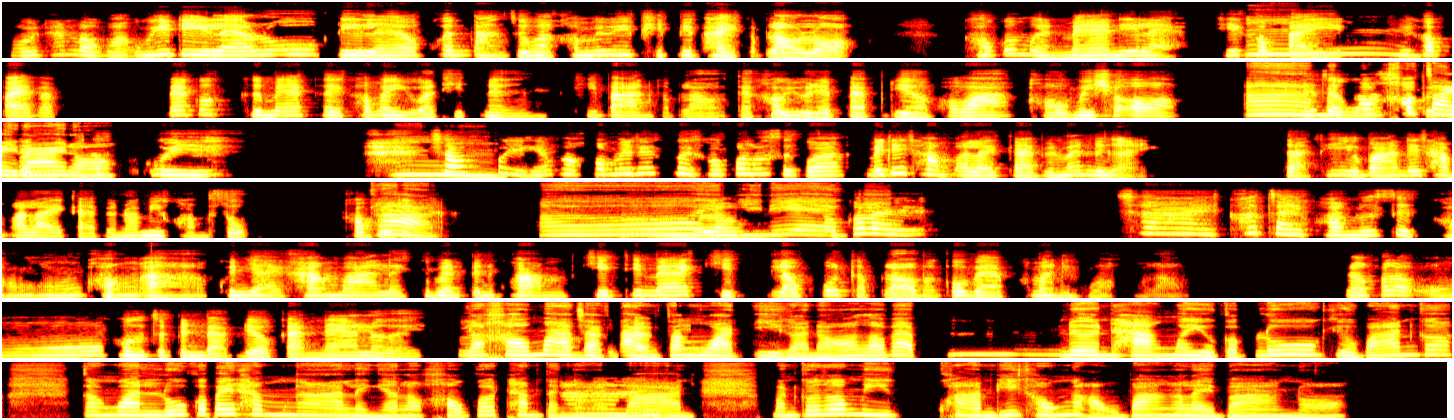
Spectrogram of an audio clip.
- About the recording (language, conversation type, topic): Thai, podcast, คุณมีวิธีแบ่งปันความสุขเล็กๆ น้อยๆ ให้เพื่อนบ้านอย่างไรบ้าง?
- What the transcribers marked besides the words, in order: other background noise; laughing while speaking: "ชอบคุย ชอบคุย"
